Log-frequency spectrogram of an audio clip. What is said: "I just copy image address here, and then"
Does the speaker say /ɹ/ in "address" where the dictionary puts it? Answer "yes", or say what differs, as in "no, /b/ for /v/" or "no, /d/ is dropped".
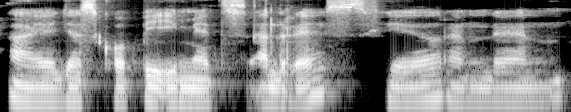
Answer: yes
